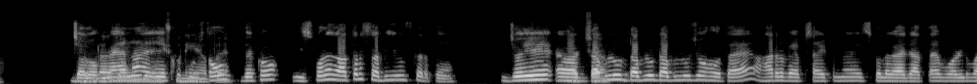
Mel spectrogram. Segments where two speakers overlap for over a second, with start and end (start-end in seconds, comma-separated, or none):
0.8-2.3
